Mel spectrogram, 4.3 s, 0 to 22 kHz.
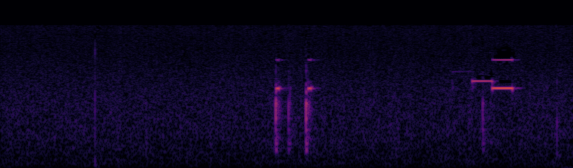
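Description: DJI Phantom 4 remote controller beeping as its power button is worked: two short high beeps about two seconds in, then a louder falling two-note chime near the end as it switches off.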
